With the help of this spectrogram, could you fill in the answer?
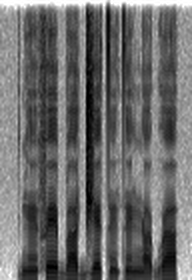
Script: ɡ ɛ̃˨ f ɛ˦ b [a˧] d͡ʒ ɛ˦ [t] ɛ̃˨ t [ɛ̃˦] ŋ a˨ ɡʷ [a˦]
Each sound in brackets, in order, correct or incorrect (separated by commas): correct, correct, incorrect, correct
